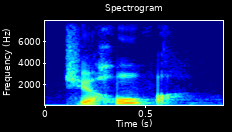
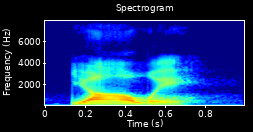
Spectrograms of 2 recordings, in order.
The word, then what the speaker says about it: Yahweh: Older translations spell out the four letters, put in the vowels, and they come up with Jehovah. Most modern scholars think it's pronounced rather Yahweh.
